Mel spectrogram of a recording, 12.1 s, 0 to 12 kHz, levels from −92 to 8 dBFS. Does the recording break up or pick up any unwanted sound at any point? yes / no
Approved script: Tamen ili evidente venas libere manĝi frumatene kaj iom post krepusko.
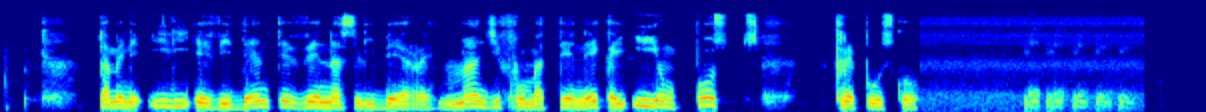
yes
